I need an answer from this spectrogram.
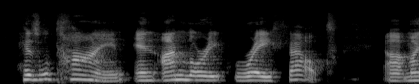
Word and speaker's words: Heseltine: And did I pronounce it right? Heseltine. Heseltine, and I'm Lori Rayfelt.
